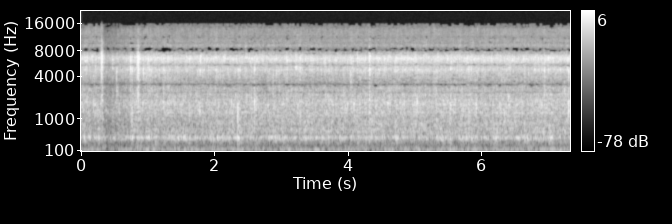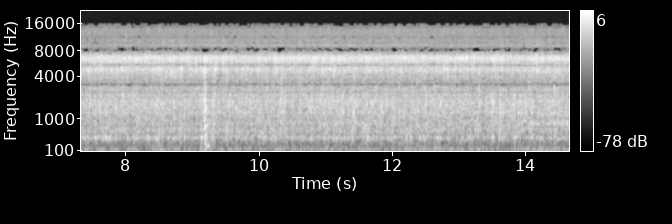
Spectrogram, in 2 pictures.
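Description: A pan of beef tendon stew simmering steadily on the stove, with a few sharp clicks of metal tongs against the pan and bowl, the loudest about nine seconds in.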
